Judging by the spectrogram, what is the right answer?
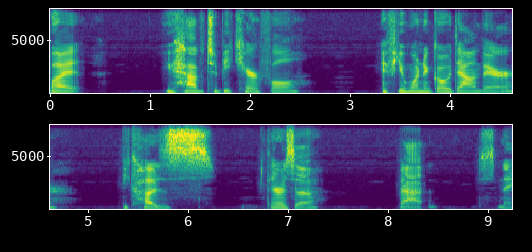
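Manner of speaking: hushed whisper. Speaking in character so only one listener can hear: whispering. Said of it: "I'm going to start whispering that part".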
